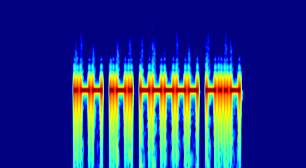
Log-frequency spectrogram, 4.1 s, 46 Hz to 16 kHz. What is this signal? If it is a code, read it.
Morse code, heard as a keyed tone, about 30 wpm, 700 Hz. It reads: WR0X
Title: USA Call Signs - 4 Characters - 30wpm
